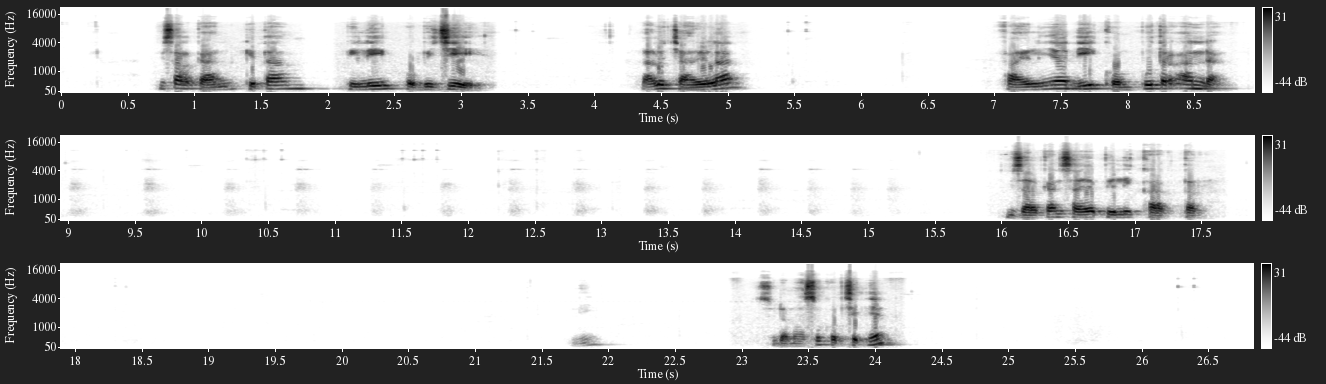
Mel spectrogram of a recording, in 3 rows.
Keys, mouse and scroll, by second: 20.5-20.9 scroll up 3, 20.9-21.9 scroll down 1, 21.9-22.6 scroll up 1, 22.6-23.8 scroll down 1, 26.3-26.8 drag.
